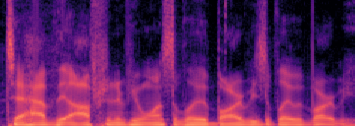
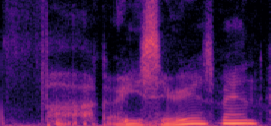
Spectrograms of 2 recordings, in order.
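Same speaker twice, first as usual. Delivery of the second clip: whispered dismay; 6 semitones higher, 8 dB quieter, slower than usual. Retold or imitated. Dad muttering to himself over his son's ice cream pick. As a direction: swear under your breath in disbelief.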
